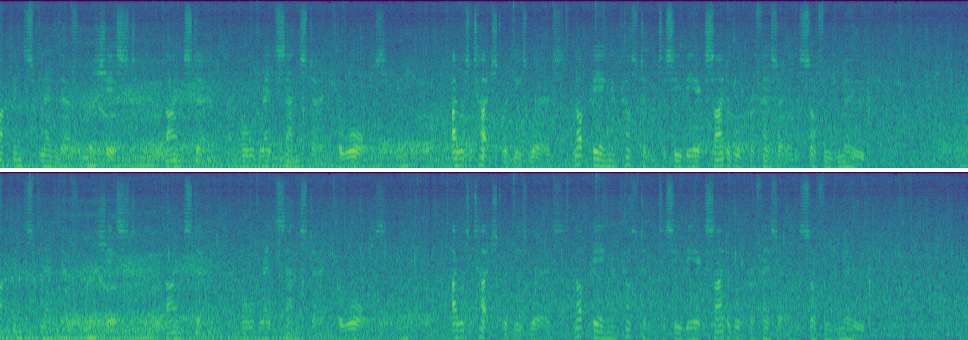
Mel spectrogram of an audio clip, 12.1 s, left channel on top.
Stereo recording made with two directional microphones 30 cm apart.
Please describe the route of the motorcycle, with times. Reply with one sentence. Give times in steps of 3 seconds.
In this clip you hear the motorcycle in the centre from 0 s and on the left from 3 s.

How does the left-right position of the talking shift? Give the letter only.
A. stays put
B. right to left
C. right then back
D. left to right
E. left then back
A.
